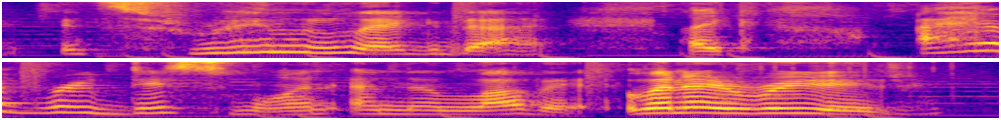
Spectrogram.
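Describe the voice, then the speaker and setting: With music in the background, the speaker talks at a moderate pace with lively intonation. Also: woman, high pitch for a woman. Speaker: book vlogger. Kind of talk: casual vlog monologue. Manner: hesitant, with fillers and restarts.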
